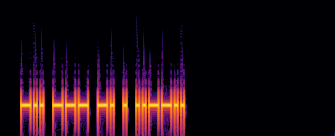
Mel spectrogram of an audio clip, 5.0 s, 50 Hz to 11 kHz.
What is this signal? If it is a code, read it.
Morse code, heard as a keyed tone, about 25 wpm, 700 Hz. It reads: DONE?
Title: 2x Word-Spacing - Sentences from Top 500 Words - 25wpm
